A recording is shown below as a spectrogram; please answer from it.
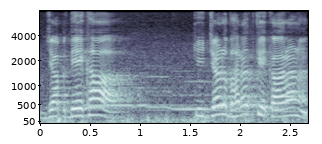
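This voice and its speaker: A man narrating a scripted religious story as a devotional storyteller, in measured, formal phrases with frequent pauses. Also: sits high. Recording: echoey voice over background music. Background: background music.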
